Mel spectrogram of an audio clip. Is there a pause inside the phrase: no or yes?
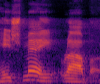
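yes. There is a pause before the last word. The last word describes how much the name is blessed. The speaker calls it wrong. "don't say"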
